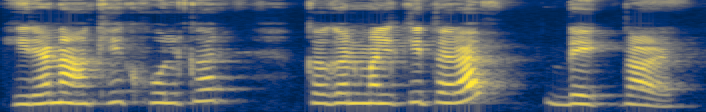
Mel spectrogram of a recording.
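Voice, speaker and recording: A woman's voice: high voice, a little slow. A woman teacher explaining a story to children, asking them questions as she goes. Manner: lively, asks the class questions. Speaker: Hindi teacher.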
